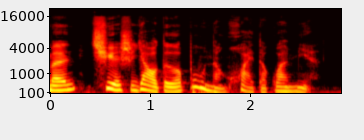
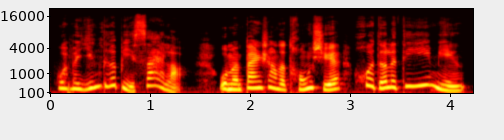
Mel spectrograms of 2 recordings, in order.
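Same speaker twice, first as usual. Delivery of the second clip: put-on higher-pitched, eager boy's voice; excited young boy; 5 semitones higher, 3 dB louder than usual. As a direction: report a win proudly to dad as a boy. Narrator voices boy Paul reporting. (小男孩兴奋地报告，音调较高)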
